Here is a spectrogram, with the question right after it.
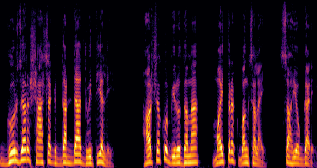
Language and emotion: Nepali, neutral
